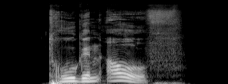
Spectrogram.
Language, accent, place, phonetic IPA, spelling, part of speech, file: German, Germany, Berlin, [ˌtʁuːɡn̩ ˈaʊ̯f], trugen auf, verb, De-trugen auf.ogg
- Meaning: first/third-person plural preterite of auftragen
